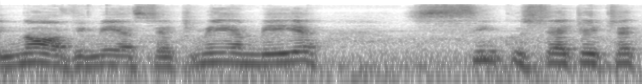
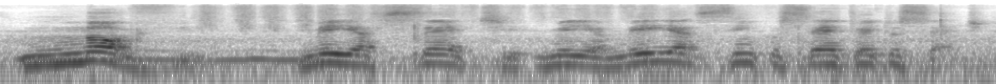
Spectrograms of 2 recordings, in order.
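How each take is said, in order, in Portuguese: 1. Os dígitos são lidos em ritmo normal e rápido. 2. Os dígitos são lidos devagar, com calma.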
